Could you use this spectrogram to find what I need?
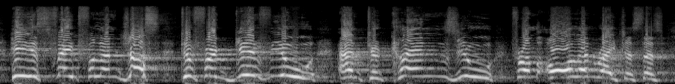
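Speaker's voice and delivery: high, loud preacher's shout; full-force preaching. Acted. Pastor asks congregation for a witness, fervent loud preaching. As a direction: preach it hard, pitched well up.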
